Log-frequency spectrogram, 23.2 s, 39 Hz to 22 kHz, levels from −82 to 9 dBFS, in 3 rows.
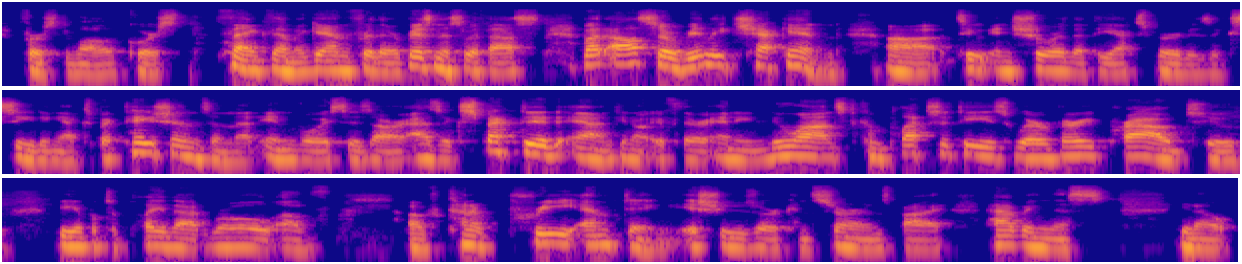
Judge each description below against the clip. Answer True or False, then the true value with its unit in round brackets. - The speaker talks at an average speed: True (170 wpm)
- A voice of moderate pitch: False (130 Hz)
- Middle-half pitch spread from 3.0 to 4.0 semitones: False (5.2 semitones)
